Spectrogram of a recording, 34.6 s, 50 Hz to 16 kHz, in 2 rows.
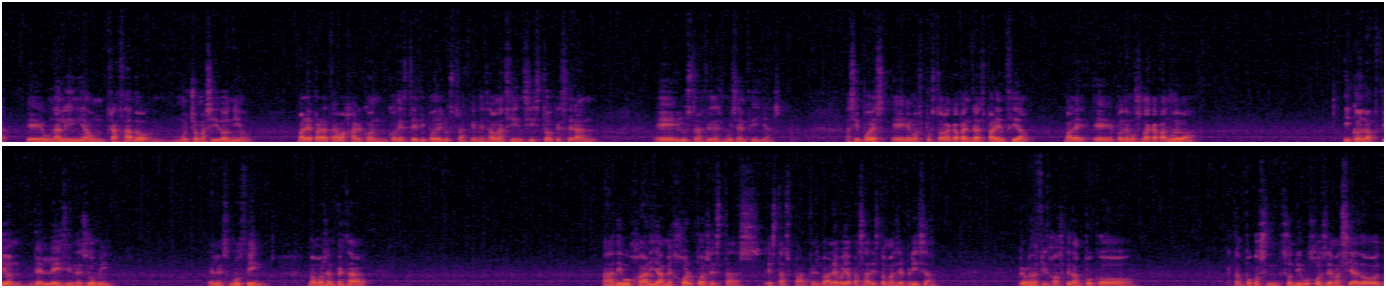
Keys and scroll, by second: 26.6 ctrl+z, 27.1 ctrl+alt+z, 28.6 ctrl+z, 29.3 ctrl+z, 29.8-33.2 typing.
